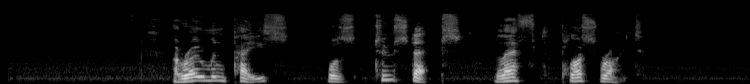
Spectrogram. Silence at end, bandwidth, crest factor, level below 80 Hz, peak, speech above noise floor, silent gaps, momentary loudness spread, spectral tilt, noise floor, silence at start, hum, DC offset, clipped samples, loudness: 1.35 s; 11.5 kHz; 22 dB; -74 dBFS; -2 dBFS; 44 dB; none; 20 LU; -6 dB/octave; -66 dBFS; 1.75 s; none; under 0.1%; under 0.1%; -22 LUFS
